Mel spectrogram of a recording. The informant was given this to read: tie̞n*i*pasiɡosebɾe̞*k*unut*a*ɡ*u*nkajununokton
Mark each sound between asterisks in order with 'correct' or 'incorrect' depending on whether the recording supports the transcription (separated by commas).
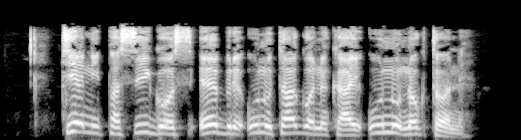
correct, incorrect, correct, incorrect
